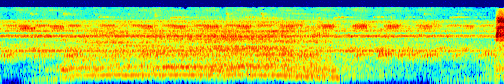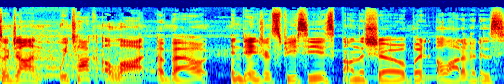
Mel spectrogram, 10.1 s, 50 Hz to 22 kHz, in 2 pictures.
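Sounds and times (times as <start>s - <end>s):
droning forest hum: 0.0s - 10.0s
forest elephant low rumbling call: 0.2s - 6.8s
speech: 5.0s - 10.0s.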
